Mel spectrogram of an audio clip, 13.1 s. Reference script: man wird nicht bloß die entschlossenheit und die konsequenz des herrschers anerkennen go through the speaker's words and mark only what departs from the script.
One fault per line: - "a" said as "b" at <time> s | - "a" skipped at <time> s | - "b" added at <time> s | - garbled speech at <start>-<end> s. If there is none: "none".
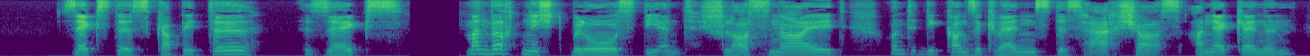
none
